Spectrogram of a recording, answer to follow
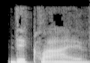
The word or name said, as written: declive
